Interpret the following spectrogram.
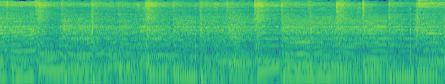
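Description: Live rock band playing: electric guitar over a bass line and drums keeping a steady beat.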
